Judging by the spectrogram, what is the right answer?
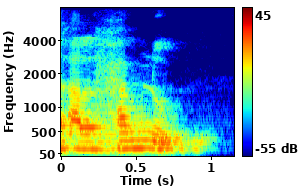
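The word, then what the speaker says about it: الحمد: Ini teman baca alhamdu harus kan alhamdu pakai ha. Alhamdu dia baca alhamdu pakai ha bukan ha. Yang harusnya alhamdu segala puji dibaca alhamdu artinya kecacatan untuk Allah.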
